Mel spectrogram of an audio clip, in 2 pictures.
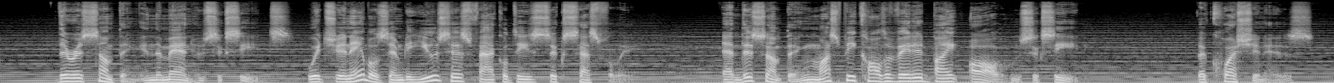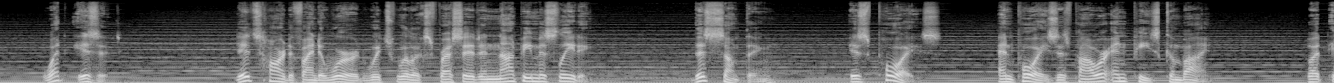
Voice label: Conversational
